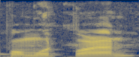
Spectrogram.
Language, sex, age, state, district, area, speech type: Assamese, male, 30-45, Assam, Tinsukia, rural, spontaneous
